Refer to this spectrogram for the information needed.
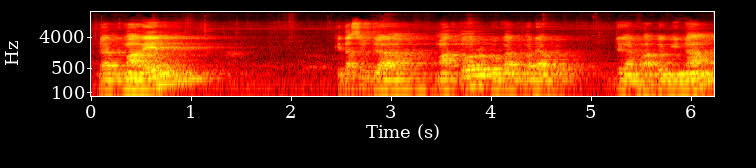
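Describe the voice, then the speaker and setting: A man with a Javanese Indonesian accent giving a formal welcome speech as an organisation official, in halting short phrases. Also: mid-range voice, darkish tone. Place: large indoor event hall. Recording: echoey hall, distant, faint noise.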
